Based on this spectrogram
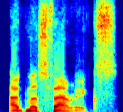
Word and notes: Atmospherics: British English

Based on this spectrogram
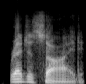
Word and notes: regicide: American English

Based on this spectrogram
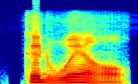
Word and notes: goodwill: American English

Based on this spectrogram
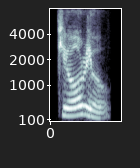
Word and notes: curio: Indian

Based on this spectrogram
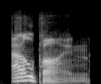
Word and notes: alpine: British English

